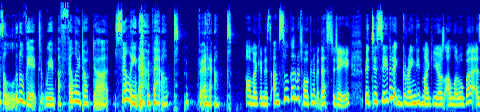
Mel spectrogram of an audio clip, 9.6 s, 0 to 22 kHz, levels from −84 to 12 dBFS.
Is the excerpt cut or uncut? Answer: uncut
